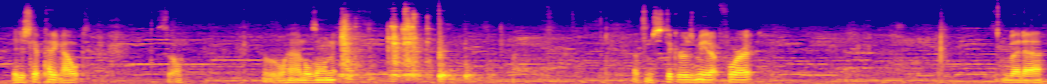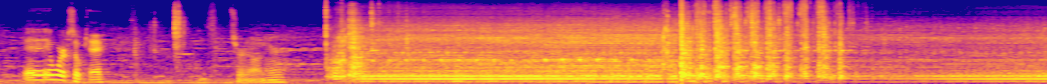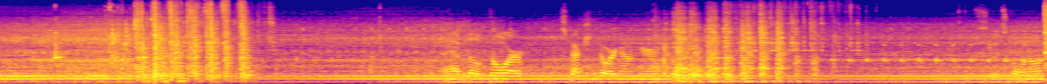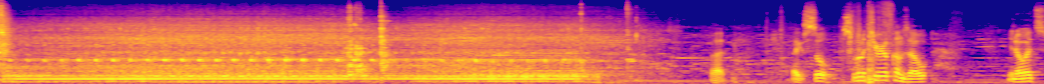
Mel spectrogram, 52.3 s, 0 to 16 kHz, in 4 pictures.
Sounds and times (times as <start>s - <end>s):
Music: 0.0s - 52.3s
Speech: 0.2s - 1.1s, 3.3s - 4.2s, 7.9s - 9.4s, 12.5s - 14.4s, 31.7s - 34.4s, 38.4s - 39.3s, 49.2s - 50.9s, 51.8s - 52.3s.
